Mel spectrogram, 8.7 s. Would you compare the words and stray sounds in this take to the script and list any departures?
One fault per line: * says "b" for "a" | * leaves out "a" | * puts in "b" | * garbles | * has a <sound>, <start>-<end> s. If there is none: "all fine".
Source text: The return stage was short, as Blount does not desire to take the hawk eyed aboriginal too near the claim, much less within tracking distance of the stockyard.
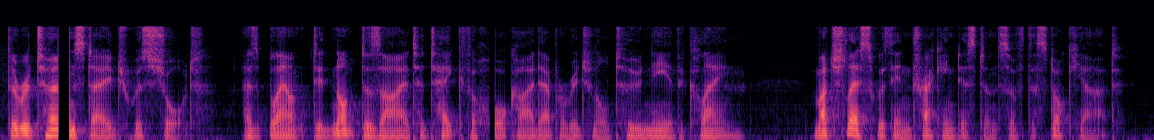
* has a dropout, 0.4-0.5 s
* says "did" for "does"
* has a dropout, 3.7-3.7 s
